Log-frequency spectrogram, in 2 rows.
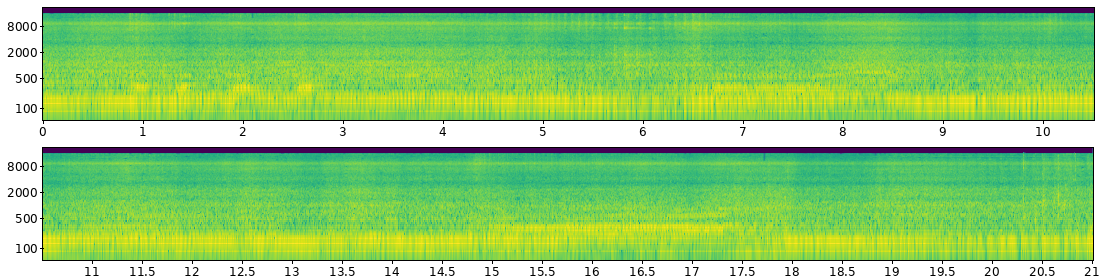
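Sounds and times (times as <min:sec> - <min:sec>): motorcycle engine running slowly: 0:00.0 - 0:16.8, 0:17.6 - 0:21.0.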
